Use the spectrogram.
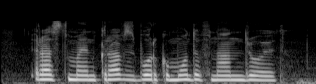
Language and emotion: Russian, neutral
